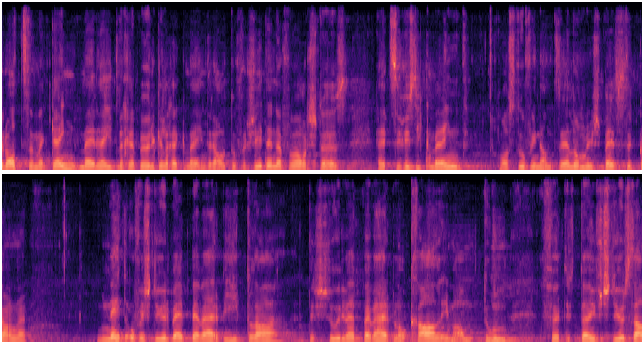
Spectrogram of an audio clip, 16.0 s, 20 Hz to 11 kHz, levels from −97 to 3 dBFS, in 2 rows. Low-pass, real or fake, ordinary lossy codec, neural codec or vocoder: none; fake; none; vocoder, 22.05 kHz, 80 mel bands, HiFi-GAN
